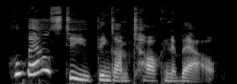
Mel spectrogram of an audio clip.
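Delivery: put-on sassy know-it-all teenage voice, swooping pitch. Narrator reads a teenage girl's reply to the narrator, in her sassy teenage tone. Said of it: "She says in her sassy tone".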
